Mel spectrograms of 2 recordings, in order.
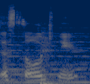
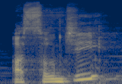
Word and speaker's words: Asogi: It's Asgi. Asoggi. Oh, okay. Asi mispronounced it my entire play for ghee. I did say ghee. I did. Okay. Assult is on the middle.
